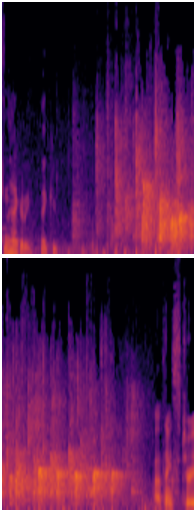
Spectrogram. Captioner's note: applause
